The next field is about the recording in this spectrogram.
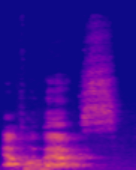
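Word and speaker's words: f(x): it's set equal to f of X so f of X that's how you say it f of X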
